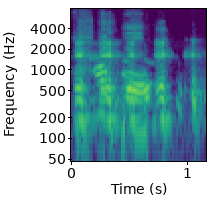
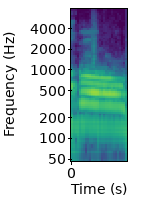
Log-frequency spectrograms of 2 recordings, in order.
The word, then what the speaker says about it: Humble: all right it's not humble it's not humble it's humble humble Umble drop the H it's just Umble well it's spelled like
